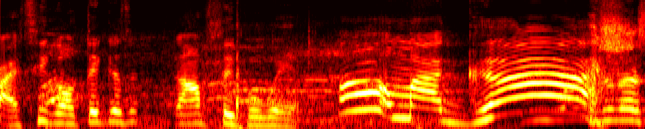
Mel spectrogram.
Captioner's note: audience exclaiming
